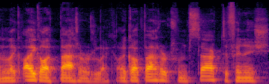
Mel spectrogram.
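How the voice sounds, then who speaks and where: In an Irish accent, a man with a dark, mellow tone talks at a very fast pace with ordinary pitch variation. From Ireland. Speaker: podcast host. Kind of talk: casual chat. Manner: animated.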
